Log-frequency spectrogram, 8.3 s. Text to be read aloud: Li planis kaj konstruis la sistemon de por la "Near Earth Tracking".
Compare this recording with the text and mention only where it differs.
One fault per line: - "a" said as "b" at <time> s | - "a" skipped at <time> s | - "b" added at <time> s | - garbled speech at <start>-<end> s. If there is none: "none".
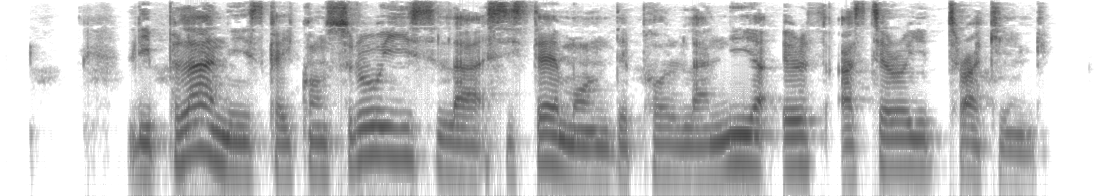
- "Asteroid" added at 6.4 s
